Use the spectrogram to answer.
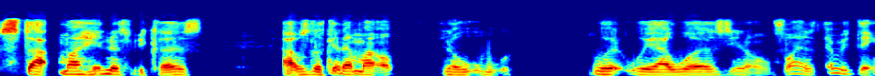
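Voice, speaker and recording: Her very deep, low pitch stays in a fairly even intonation as this woman speaks at a moderate pace. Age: 60s. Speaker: workshop participant. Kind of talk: personal testimony in online Q&A. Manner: halting, many fillers.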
